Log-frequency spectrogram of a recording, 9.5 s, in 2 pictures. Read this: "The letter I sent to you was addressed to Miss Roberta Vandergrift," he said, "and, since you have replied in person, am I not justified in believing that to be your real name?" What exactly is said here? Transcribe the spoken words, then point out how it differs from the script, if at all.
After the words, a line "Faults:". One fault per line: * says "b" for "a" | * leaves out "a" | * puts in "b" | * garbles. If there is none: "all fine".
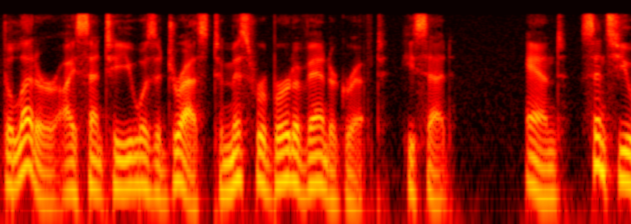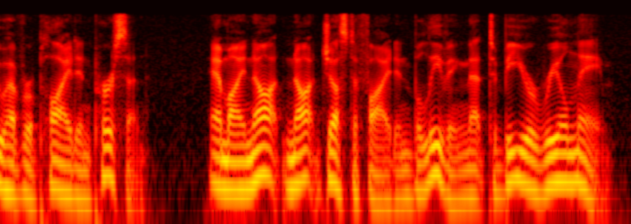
"The letter I sent to you was addressed to Miss Roberta Vandergrift," he said, "and, since you have replied in person, am I not not justified in believing that to be your real name?"
Faults:
* puts in "not"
